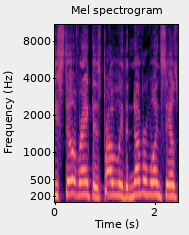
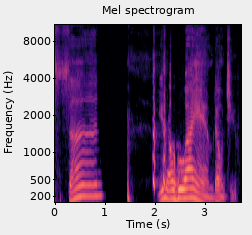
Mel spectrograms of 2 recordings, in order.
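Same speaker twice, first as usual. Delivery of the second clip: put-on knowing old mentor; 4 dB quieter, slower than usual. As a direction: lean in and ask it softly, knowingly. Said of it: "and he says".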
